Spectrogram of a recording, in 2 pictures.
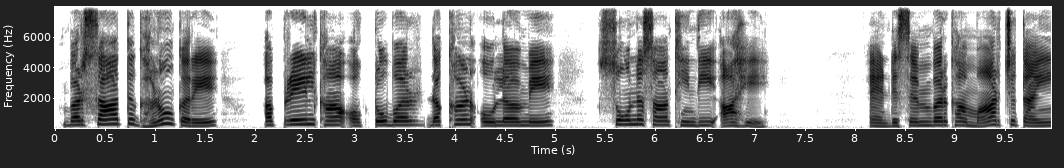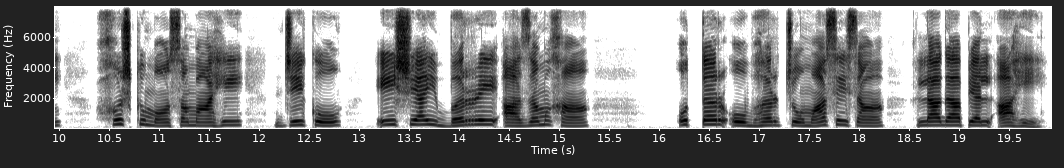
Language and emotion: Sindhi, neutral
